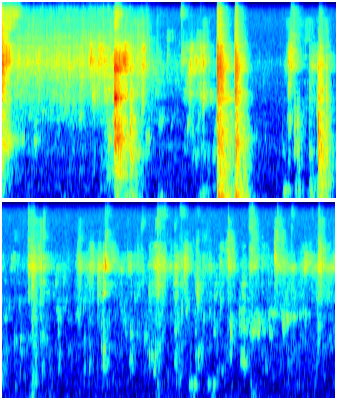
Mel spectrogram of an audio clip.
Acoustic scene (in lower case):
kitchen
